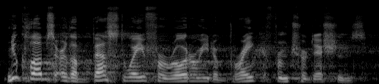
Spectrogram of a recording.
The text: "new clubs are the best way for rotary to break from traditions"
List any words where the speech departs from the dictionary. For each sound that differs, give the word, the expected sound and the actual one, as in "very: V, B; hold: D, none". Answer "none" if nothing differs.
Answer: none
